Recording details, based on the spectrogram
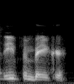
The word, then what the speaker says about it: Diefenbaker: I think there was a Diefenbaker in Ontario, if I'm saying his name right. – Diefenbaker.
